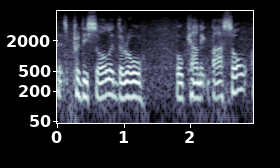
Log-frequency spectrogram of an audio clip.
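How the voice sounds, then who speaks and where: A man speaks with a Scottish accent at a fairly high pitch and a moderate pace. His intonation stays fairly even over noticeable background noise. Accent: Scottish (Ayrshire). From Scotland, Ayrshire (Troon). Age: 60s. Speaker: vlogger. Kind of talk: walking tour vlog narration. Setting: outdoors, walking by the shore. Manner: casual, conversational.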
